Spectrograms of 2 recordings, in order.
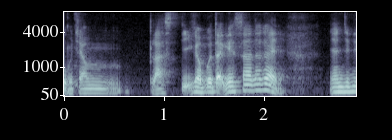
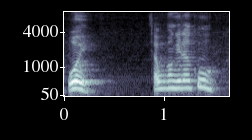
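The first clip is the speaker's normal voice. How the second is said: loud, higher yell down the empty hall; 9 semitones higher, 9 dB louder than usual. Retold or imitated. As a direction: demand to know who called. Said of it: "Lepas tu dia jerit lah". (berteriak keras)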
